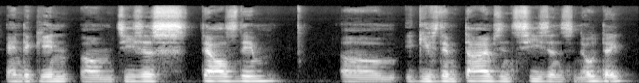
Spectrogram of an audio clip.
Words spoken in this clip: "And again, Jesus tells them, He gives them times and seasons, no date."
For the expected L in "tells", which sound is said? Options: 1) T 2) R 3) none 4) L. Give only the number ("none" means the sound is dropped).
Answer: 4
